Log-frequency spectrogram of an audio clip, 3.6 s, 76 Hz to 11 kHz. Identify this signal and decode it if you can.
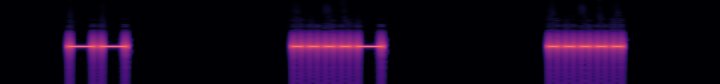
Morse code, heard as a keyed tone, about 30 wpm, spaced as for 9 wpm, 700 Hz. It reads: M45
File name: Lesson 18e - Letter m - Three Characters 30wpm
